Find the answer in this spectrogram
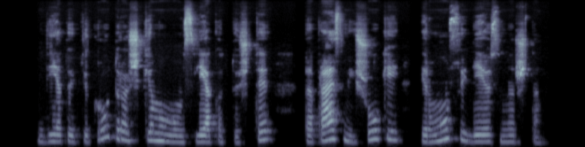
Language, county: Lithuanian, Vilnius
